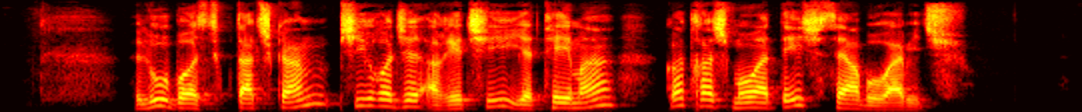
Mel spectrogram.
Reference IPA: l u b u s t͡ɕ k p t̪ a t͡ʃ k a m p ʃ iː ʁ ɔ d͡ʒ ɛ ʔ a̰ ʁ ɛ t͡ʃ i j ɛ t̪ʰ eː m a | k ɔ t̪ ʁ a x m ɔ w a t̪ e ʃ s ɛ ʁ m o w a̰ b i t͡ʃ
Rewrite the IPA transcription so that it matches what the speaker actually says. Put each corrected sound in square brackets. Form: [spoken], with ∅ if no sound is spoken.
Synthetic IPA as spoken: l u b [ɔ] s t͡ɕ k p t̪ a t͡ʃ k a m p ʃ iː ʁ ɔ d͡ʒ ɛ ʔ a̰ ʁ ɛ t͡ʃ i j ɛ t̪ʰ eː m a | k ɔ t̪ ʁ a [ʃ] m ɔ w a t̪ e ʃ s ɛ ʁ [b] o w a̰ b i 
